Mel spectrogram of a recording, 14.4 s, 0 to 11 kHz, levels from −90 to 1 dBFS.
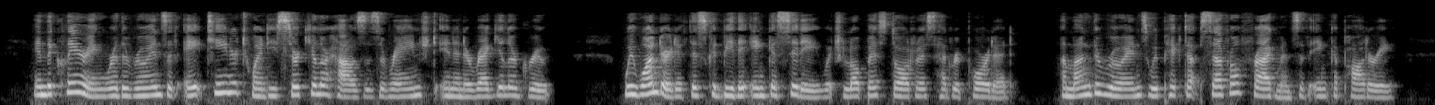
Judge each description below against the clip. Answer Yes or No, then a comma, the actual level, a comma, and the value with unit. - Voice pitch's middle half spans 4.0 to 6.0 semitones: No, average, 3.0 semitones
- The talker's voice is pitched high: Yes, high, 200 Hz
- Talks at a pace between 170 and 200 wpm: Yes, average, 175 wpm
